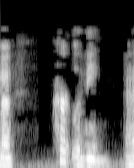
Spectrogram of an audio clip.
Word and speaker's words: Lewin: of Kurt Levine, and it's spelled Lewin, so it's really hard to figure out, but it's Levine. That's the way he pronounces it. And I think his mother pronounced it that way too.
